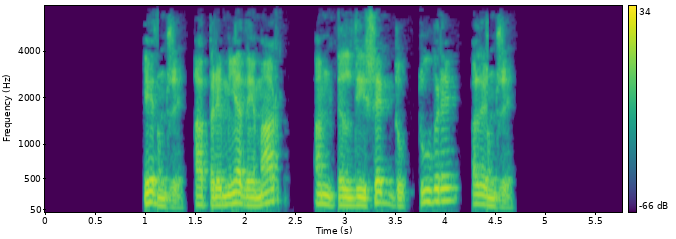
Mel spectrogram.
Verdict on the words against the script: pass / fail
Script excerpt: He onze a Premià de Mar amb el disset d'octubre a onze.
pass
